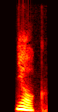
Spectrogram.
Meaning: 1. neck (the part of the body connecting the head and the trunk found in humans and some animals) 2. neck (the part of a shirt, dress etc., which fits a person's neck)
- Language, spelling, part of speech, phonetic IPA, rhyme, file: Hungarian, nyak, noun, [ˈɲɒk], -ɒk, Hu-nyak.ogg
